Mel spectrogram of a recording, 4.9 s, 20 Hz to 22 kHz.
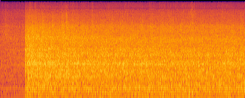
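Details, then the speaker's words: W900 truck with broken rear differential, run to isolate a noise from transmission or front rear diff: steady even drone with one constant low hum, no knock or whine; the noise is gone, pointing to the rear differential. "so the noise has gone away."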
